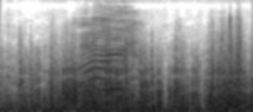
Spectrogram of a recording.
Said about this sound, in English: You guys enjoying the wind?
